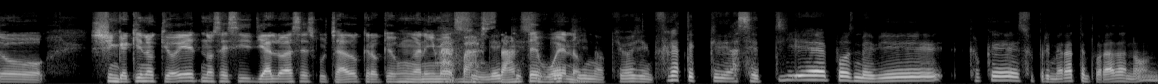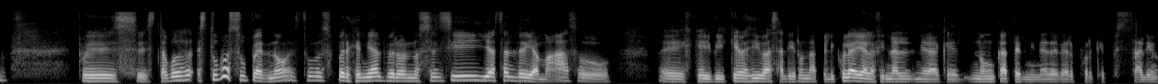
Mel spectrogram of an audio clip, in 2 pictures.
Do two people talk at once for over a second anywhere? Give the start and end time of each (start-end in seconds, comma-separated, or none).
4.3-5.9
